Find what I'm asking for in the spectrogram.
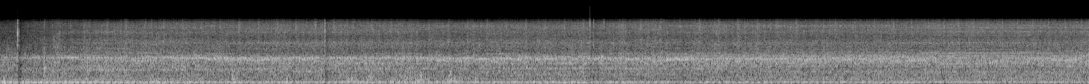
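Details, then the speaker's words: Truck petrol engine with a light clicking from the bottom of the motor that speeds up with revs then disappears at higher rpm; owner rules out lifters and exhaust leak, rough idle, oil pressure drops after 15 minutes driving. "when I start it up it makes a clicking noise as you rev it up the clicking goes faster and then at a certain point it goes away"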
